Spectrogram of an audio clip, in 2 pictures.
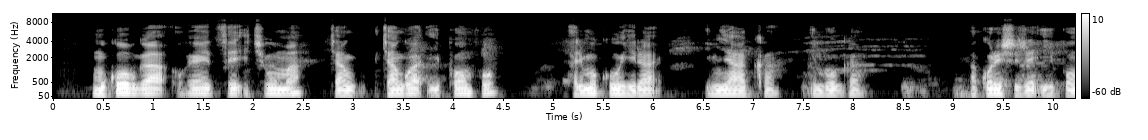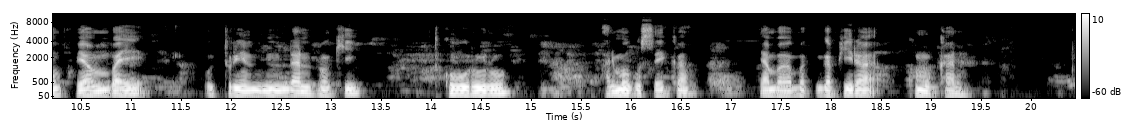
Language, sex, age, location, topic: Kinyarwanda, male, 18-24, Huye, agriculture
